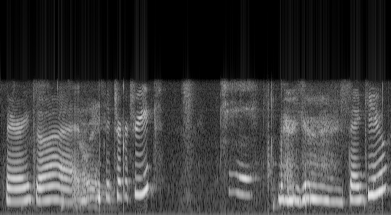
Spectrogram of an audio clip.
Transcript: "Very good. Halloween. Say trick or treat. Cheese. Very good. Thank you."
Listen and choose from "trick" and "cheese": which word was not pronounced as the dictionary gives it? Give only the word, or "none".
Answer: cheese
